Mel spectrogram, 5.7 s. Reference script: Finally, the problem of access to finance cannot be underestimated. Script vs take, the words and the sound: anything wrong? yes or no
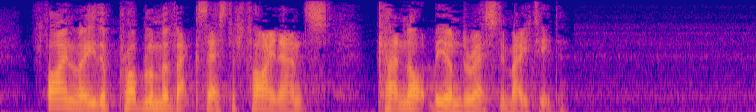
no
